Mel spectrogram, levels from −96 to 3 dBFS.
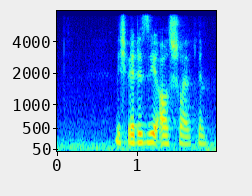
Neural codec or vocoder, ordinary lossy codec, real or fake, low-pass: codec, 16 kHz in and 24 kHz out, 0.6 kbps, FocalCodec, streaming, 2048 codes; none; fake; 7.2 kHz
